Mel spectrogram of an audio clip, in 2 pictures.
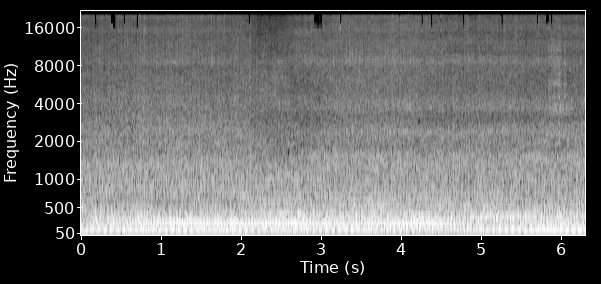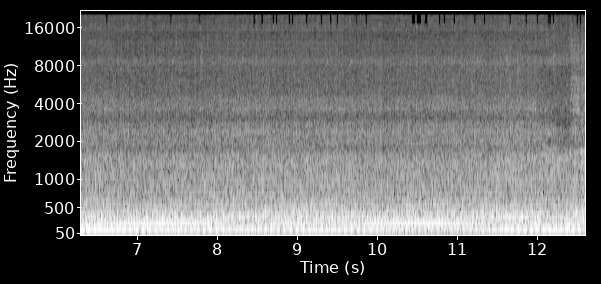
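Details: Husqvarna riding mower with cutting deck engaged, moving or stationary, blades confirmed tight: steady engine drone with a continuous metallic grind over it; source unknown.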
